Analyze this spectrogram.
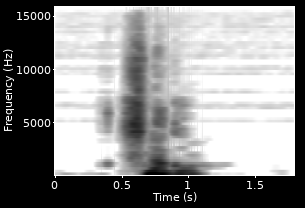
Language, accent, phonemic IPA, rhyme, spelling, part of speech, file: English, Australia, /ˈsnʌ.ɡəl/, -ʌɡəl, snuggle, noun / verb, En-au-snuggle.ogg
- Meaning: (noun) 1. An affectionate hug 2. The final remnant left in a liquor bottle; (verb) To lie close to another person or thing, hugging or being cosy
